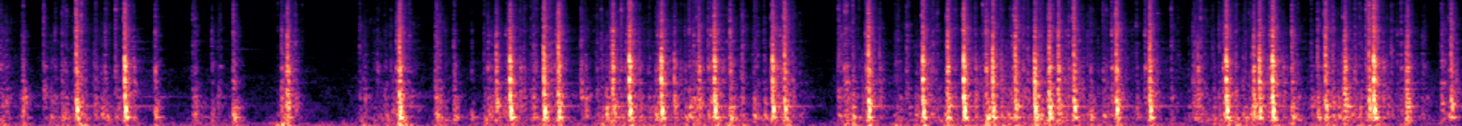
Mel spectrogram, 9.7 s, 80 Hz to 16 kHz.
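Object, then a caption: Metal manual typewriter. Fingertips type on the keys of a mint-green Olivetti Lettera 22 portable typewriter with a metal body and paper loaded. Quick, sharp, bright clacks come in rapid bursts, each dying away almost instantly, with short pauses near 1 and 5 seconds.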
